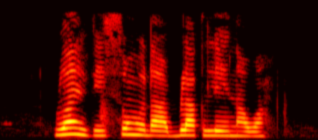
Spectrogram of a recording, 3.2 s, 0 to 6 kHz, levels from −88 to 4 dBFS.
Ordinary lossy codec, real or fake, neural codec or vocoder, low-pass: MP3, 48 kbps; real; none; 5.4 kHz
